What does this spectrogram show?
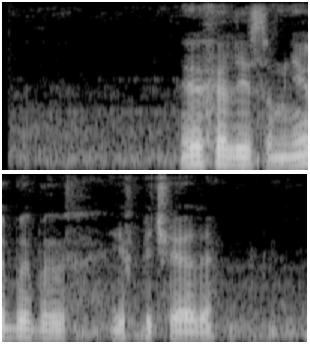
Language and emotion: Russian, sad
